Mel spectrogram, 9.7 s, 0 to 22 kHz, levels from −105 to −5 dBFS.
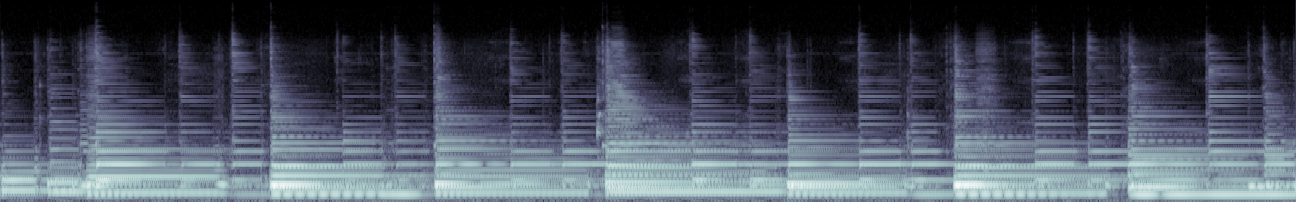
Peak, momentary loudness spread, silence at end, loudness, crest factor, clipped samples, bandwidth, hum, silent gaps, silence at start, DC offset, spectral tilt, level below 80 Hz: -4 dBFS; 11 LU; 0 s; -22 LUFS; 18 dB; under 0.1%; 10.5 kHz; none; none; 0 s; under 0.1%; -9 dB/octave; -60 dBFS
